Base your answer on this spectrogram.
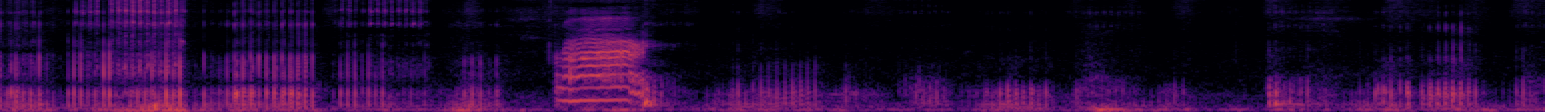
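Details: A six-month-old pet cat purring indoors, soft rhythmic rumbling breaths rising and falling, with one brief higher meow-like cry near the third second.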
